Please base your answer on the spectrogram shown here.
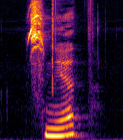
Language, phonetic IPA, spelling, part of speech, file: Czech, [ˈsm̩ɲɛt], smět, verb, Cs-smět.ogg
- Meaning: to be allowed; may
